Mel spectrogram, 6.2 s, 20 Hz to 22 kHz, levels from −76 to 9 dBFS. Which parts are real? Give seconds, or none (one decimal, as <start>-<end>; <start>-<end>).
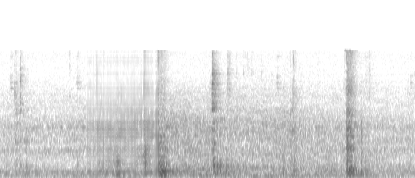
0.0-1.3; 2.4-6.2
